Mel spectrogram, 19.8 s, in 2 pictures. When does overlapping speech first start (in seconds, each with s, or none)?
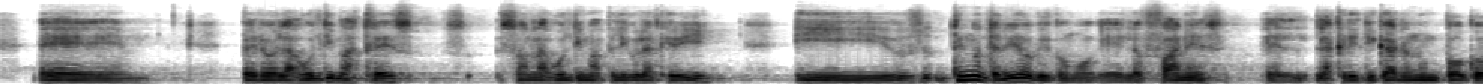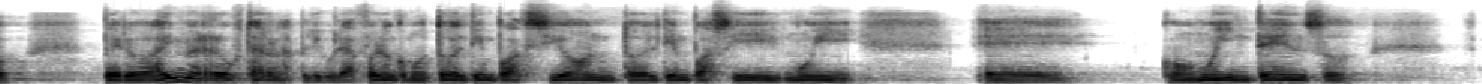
none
